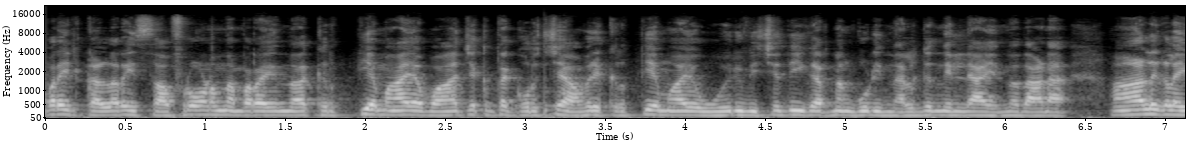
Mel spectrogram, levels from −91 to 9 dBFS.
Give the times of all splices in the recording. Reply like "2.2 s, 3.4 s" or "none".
none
